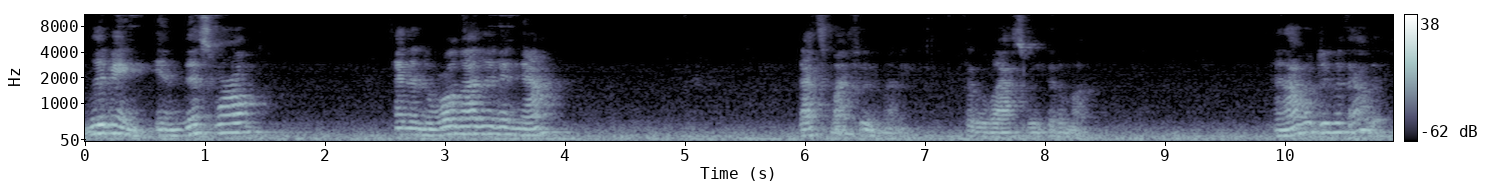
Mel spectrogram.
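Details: Adult woman with myasthenia gravis since age 7, palate not working so air escapes through the nose, reading a passage apparently without her custom palatal device; hypernasal speech.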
